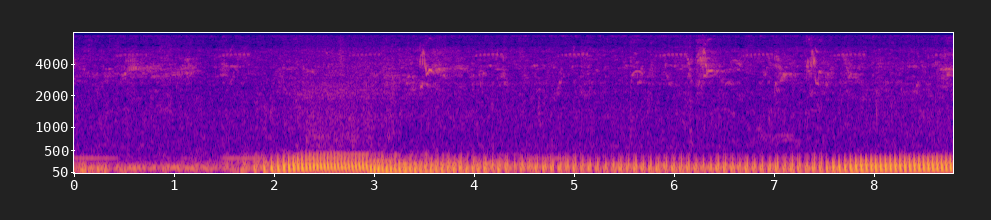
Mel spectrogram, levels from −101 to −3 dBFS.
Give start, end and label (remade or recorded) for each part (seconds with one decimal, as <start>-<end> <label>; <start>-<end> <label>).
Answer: 0.0-8.8 recorded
